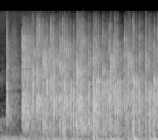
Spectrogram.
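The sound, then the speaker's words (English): An audience claps to vote on a challenge during a comedy panel game, the applause starting abruptly and carrying on as a loud, dense, even wash of many hands. “Do you think that Clement Freud's challenge of landing was justified? If so, will you please clap?”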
